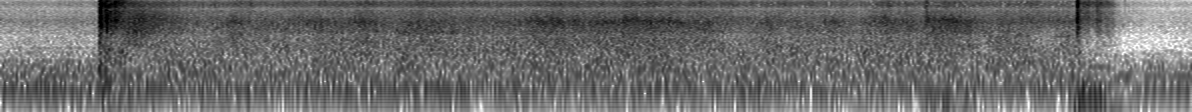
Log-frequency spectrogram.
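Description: Wind rushes loudly past a falling figure.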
